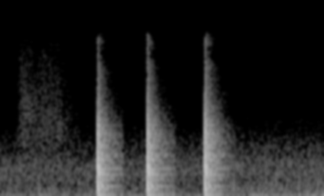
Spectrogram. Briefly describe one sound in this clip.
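A young woman knocks sharply on a wooden door three times.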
